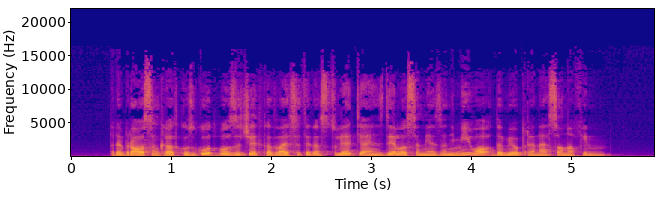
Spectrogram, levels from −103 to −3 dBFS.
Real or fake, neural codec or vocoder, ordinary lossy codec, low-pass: fake; autoencoder, 48 kHz, 32 numbers a frame, DAC-VAE, trained on Japanese speech; MP3, 64 kbps; 19.8 kHz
